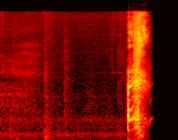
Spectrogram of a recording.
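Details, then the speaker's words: Presenter on a live TV shopping show announces "I'm going to sneeze" mid-sentence, then sneezes; a co-host says "bless you"; sneeze. "Oh, I'm going to sneeze."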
